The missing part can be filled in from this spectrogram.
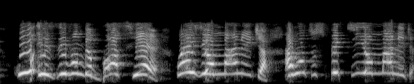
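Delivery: acted, shrill, high, insistent demanding shout. Recalling an argument about being sent back to the border, retelling own shouting. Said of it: "I was shouting".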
